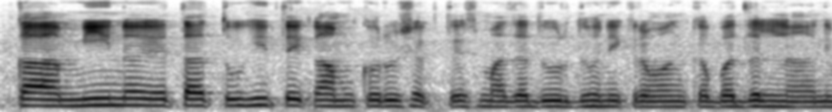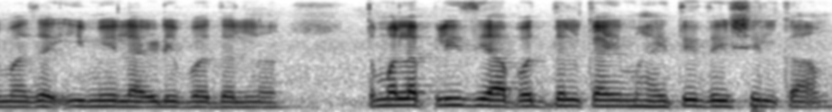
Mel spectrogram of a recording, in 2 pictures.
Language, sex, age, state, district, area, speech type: Marathi, female, 30-45, Maharashtra, Nanded, urban, spontaneous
